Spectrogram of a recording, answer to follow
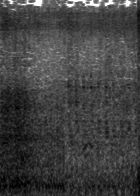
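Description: Motorcycle engine idling steadily under a loud rushing noise that fades away over the first second.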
